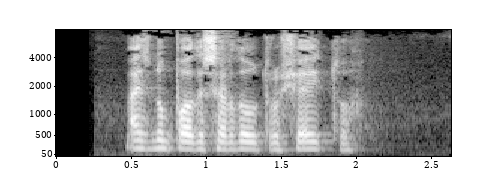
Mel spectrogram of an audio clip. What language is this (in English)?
Galician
